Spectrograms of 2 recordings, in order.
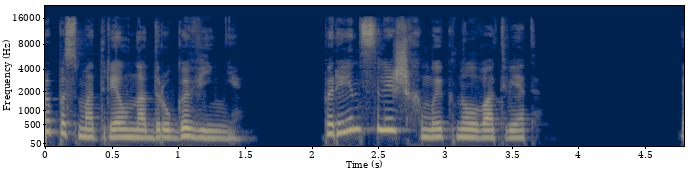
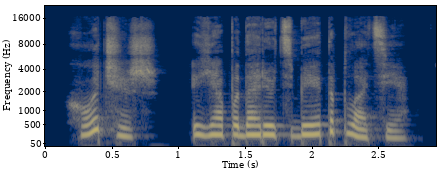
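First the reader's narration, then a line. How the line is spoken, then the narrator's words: Seductive whisper. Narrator (Russian): Голосом змеи-искусительницы нашептывала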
